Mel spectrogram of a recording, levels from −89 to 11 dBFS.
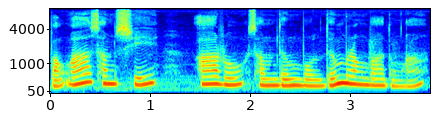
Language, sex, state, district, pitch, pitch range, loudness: Garo, male, Meghalaya, South Garo Hills, 205 Hz, 185-230 Hz, -12 LUFS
